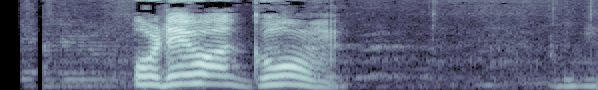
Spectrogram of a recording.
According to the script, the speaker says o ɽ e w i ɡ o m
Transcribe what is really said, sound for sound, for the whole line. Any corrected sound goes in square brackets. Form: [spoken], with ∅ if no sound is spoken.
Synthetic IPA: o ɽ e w [a] ɡ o m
